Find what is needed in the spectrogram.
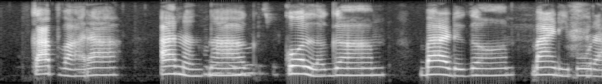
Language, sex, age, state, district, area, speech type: Kashmiri, female, 18-30, Jammu and Kashmir, Baramulla, rural, spontaneous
